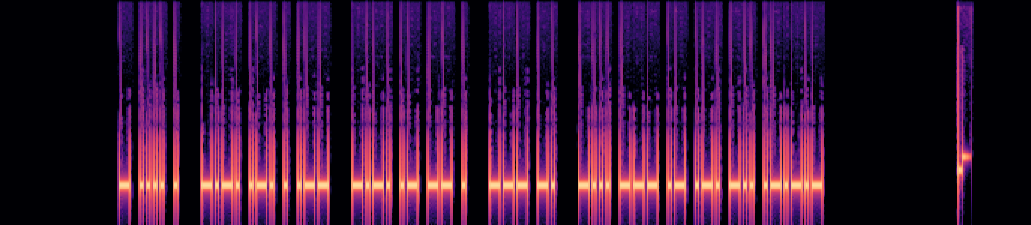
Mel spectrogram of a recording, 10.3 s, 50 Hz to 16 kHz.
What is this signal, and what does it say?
Morse code, heard as a keyed tone, about 34 wpm, 700 Hz. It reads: THE CREW CAME ON BOARD.
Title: Sentences from Top 1500 Words 35wpm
